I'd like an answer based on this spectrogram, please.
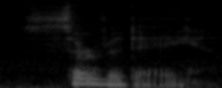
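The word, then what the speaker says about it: Cervidae: Deer are the smallest members of the family of animals known as survey pronounced surve.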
